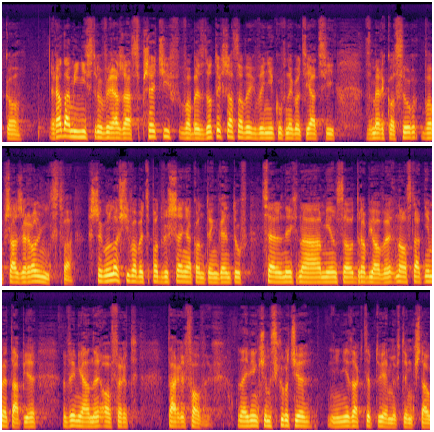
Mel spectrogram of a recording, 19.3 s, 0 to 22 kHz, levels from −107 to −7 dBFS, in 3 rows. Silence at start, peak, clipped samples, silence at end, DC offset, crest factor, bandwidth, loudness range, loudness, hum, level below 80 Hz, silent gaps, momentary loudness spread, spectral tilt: 0.05 s; -2 dBFS; under 0.1%; 0 s; under 0.1%; 16 dB; 14 kHz; 2 LU; -18 LUFS; none; -66 dBFS; none; 9 LU; -5.5 dB/octave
